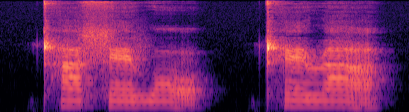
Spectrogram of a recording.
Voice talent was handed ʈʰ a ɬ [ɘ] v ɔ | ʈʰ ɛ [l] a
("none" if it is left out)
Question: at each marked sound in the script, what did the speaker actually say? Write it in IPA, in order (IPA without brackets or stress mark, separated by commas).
ɛ, ɹ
